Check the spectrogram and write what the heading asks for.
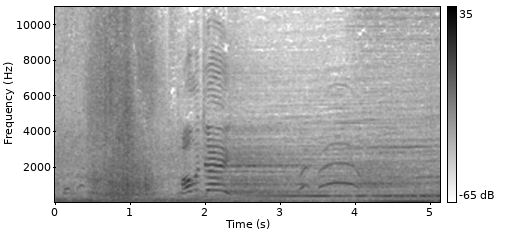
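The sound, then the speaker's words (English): An early hoverboard sound effect: a loud, jet-like rushing whoosh swells and fades, followed by rising whistly tones, a steady low hum, and voices calling out over it. “And you can hear early versions of the hoverboard there, which just sounded almost a little more like a jet craft”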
